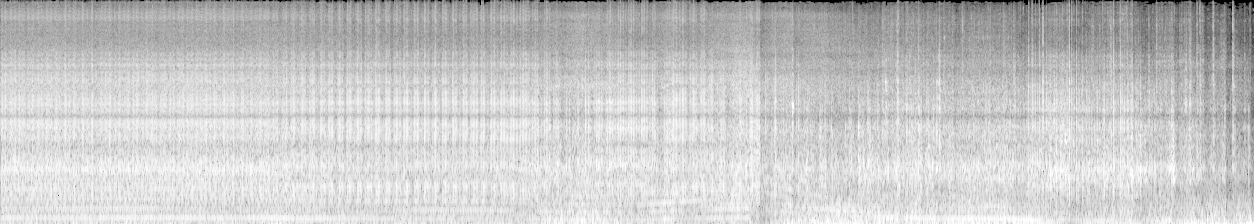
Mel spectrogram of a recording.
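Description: Paramotor trike's engine and propeller running loud and steady. About seven or eight seconds in, the engine slows and its pitch falls away over two or three seconds.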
